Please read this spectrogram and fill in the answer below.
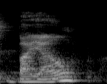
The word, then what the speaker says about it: Baião: I'm going to pronounce it because Miriam can't do it for me, but it's Baião.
